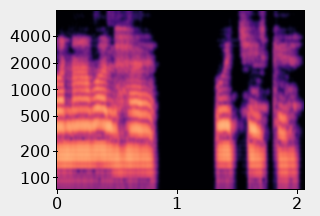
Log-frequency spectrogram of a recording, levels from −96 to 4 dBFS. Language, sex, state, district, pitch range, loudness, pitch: Hindi, female, Bihar, Darbhanga, 175-195 Hz, -19 LUFS, 185 Hz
